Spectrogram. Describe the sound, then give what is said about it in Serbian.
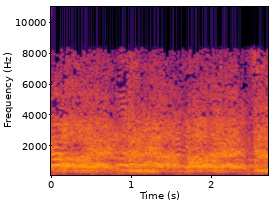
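A crowd of local right-wing extremists shouting chants while disrupting a public forum in Aranđelovac in 2007: a dense, continuous roar of many voices yelling together, loud and unbroken throughout. “Više puta prekidane su tribine Peščanika, a najdramatičnija situacija zbila se u Aranđelovcu 2007. kada je masa lokalnih desničara uz pokliče poput ovog...”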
